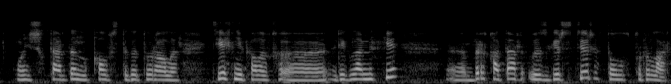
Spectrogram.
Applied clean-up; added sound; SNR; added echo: none; none; none; reverberation time 0.2 s.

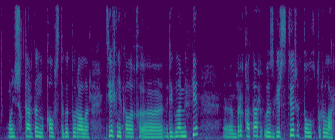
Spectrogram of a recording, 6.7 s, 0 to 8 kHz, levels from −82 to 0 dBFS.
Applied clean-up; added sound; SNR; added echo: none; none; none; none.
